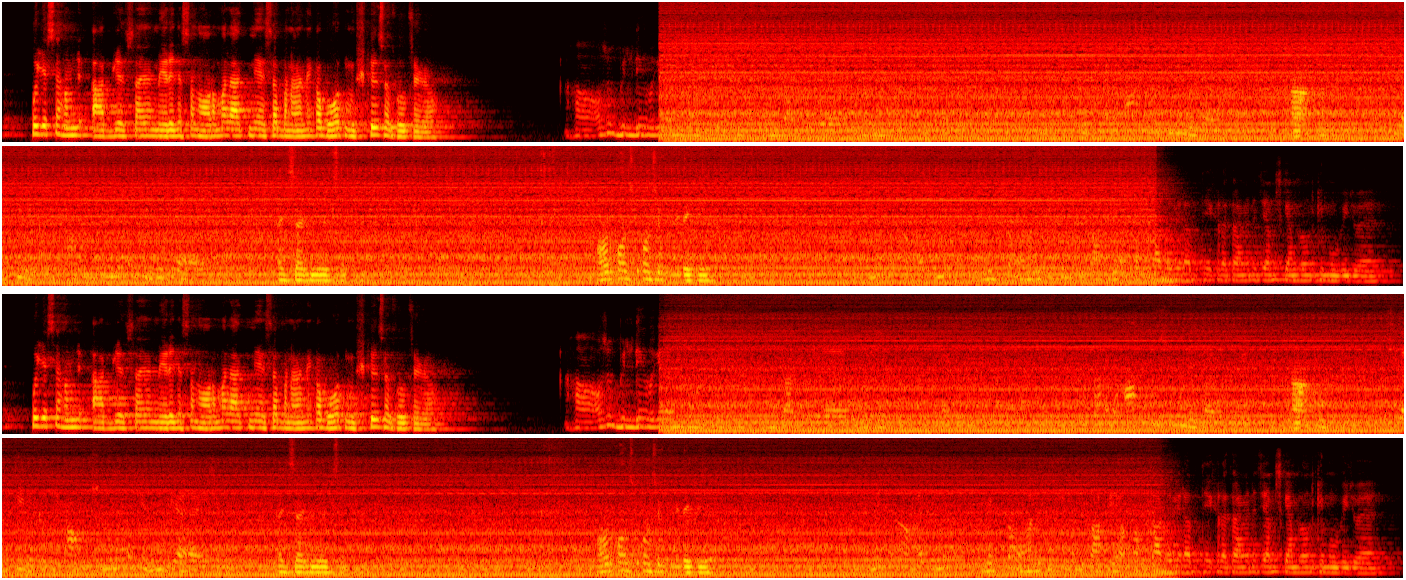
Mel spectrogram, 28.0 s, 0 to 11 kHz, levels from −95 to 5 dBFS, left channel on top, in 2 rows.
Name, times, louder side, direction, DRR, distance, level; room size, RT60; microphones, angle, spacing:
voice 1, 0.3-4.4 12.9-13.1 16.8-17.7 20.0-21.1, left 2 dB, 25° left, 12 dB, 1.0 m, -27 dB
voice 2, 5.6-8.9 9.4-16.4 20.5-21.2 22.7-27.8, right 1 dB, 30° right, 9 dB, 2.3 m, -37 dB
sound 1, 6.6-25.6, left 1 dB, 85° left, 4.0 m, -32 dB
24.0 x 20.5 x 9.9 m, 1.0 s
head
